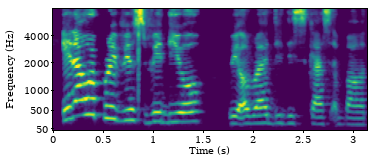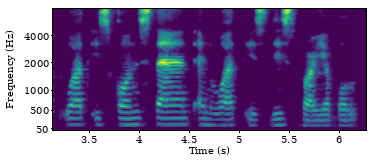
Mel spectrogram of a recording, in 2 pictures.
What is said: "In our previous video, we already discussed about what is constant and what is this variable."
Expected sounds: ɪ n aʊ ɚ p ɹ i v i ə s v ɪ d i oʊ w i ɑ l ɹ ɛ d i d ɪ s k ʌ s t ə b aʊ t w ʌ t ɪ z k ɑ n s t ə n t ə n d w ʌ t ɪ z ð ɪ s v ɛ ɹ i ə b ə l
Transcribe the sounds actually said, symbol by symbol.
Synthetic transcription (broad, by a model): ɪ n aʊ ɚ p ɹ i v i ə s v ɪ d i oʊ w i ɑ l ɹ ɛ d i d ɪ s k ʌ s ə b aʊ t w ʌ t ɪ s k ɑ n s t ə n t ə n d w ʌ t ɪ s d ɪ s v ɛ ɹ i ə b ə l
